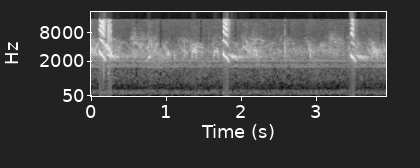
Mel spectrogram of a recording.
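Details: Osprey calling at the nest, Dunrovin Ranch, 10 July 2021 in the morning: three piercing downward-sweeping whistles spaced nearly two seconds apart, with faint twittering chirps in between and a low hum.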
